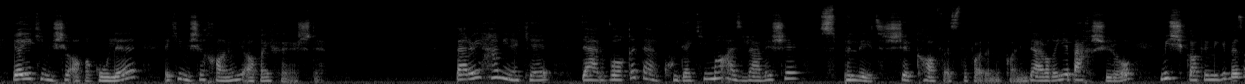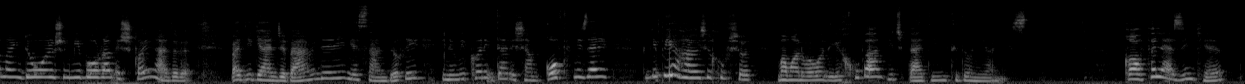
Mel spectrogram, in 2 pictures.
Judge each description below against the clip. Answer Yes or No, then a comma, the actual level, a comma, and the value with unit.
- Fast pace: Yes, fast, 170 wpm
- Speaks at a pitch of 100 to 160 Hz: No, high, 210 Hz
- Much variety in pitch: Yes, wide, 8.0 semitones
